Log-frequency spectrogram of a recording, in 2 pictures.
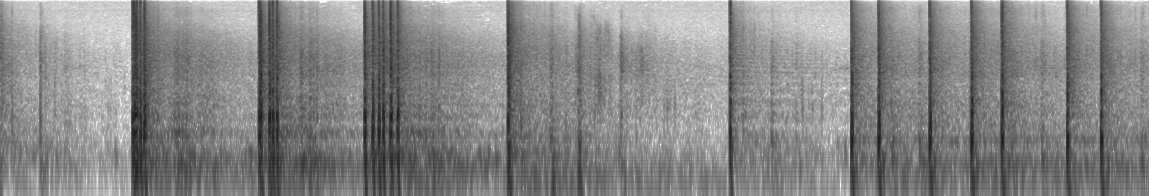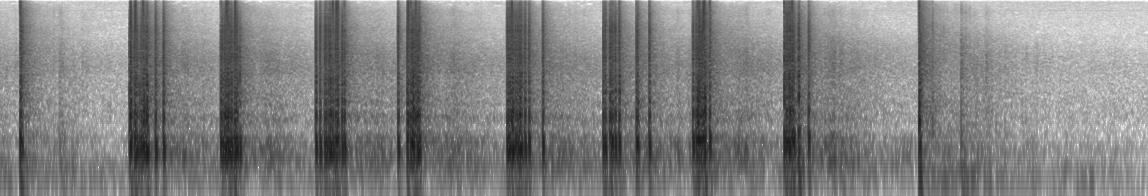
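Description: Daytime aerial fireworks shells bursting in a run of sharp bangs, each trailing off in an echo. A few spaced bangs come first, then a quick run of smaller reports in the middle, then heavier bangs in close succession toward the end.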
